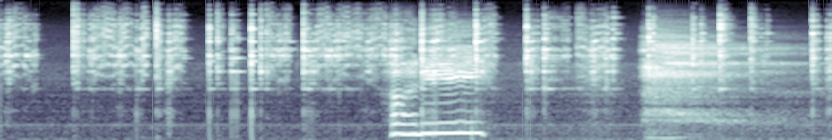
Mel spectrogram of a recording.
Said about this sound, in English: Can you please stop making that sound when you stir your tea? What, dear? Can you stop making that sound when you stir in your tea? Dear, I'm not making any tea.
